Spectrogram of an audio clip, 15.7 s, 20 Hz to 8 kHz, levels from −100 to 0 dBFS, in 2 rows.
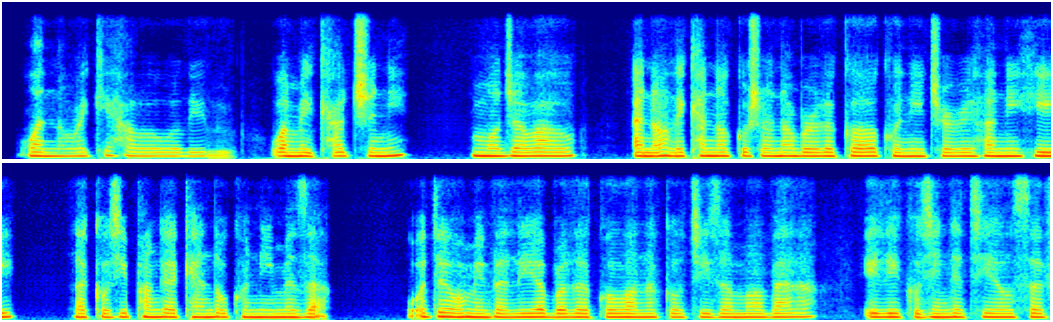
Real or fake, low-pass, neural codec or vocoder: fake; 7.2 kHz; codec, 16 kHz in and 24 kHz out, 0.4 kbps, LongCat-Audio-Codec, two codebook decoder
